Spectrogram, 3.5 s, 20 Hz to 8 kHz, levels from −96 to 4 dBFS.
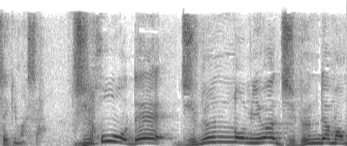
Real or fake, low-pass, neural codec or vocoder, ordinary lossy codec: real; 7.2 kHz; none; AAC, 32 kbps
